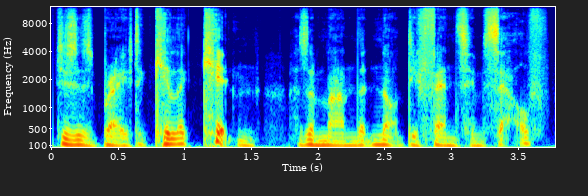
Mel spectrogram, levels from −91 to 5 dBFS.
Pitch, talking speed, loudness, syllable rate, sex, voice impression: 100 Hz, 220 wpm, -20 LUFS, 5.4 syllables/s, male, very masculine, very adult-like, very middle-aged, thick, relaxed, weak, dark, soft, slightly muffled, slightly fluent, slightly cool, intellectual, slightly refreshing, sincere, very calm, slightly mature, friendly, reassuring, slightly unique, elegant, sweet, very kind, modest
